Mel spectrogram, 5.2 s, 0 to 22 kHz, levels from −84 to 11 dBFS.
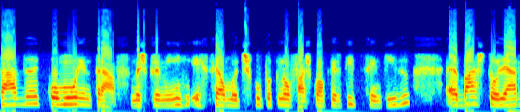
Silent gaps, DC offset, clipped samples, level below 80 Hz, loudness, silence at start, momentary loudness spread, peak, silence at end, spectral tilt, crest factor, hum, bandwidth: none; under 0.1%; 0.1%; -50 dBFS; -12 LUFS; 0 s; 10 LU; 0 dBFS; 0 s; -4 dB/octave; 12 dB; none; 16.5 kHz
